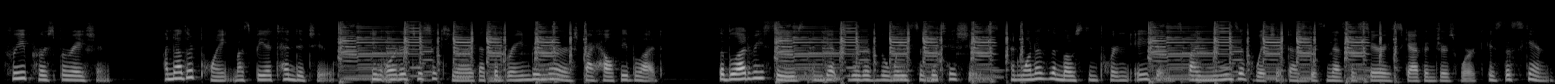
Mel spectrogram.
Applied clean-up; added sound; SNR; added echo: none; Electric guitar; 5 dB; none.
